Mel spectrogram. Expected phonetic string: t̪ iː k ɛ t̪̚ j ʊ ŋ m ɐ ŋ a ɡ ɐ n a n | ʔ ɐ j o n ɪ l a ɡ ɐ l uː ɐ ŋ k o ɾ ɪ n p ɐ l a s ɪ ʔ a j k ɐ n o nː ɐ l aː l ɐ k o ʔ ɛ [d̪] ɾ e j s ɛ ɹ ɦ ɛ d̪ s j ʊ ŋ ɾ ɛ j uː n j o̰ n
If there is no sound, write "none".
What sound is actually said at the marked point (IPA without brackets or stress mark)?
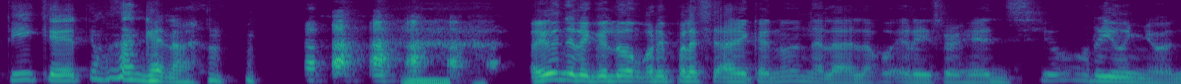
none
